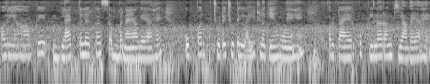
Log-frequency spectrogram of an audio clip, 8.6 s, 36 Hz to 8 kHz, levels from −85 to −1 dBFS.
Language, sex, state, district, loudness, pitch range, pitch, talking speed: Hindi, female, Uttar Pradesh, Gorakhpur, -15 LUFS, 195-220 Hz, 210 Hz, 175 wpm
